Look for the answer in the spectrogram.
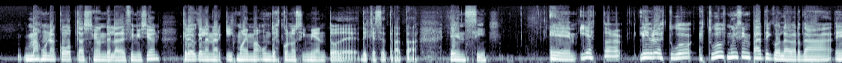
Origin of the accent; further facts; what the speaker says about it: Nicaragua; now in Barcelona, Spain; Yo soy de Nicaragua y llevo pues como unos 6 años y pico viviendo en Barcelona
